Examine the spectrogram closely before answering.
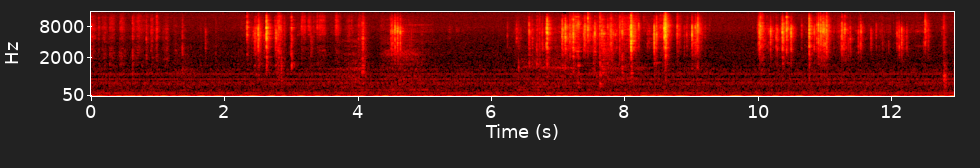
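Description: Irregular clicks, taps and rustles of a stripped computer keyboard assembly and its circuit board being handled and turned over, in several clusters, over a low steady electrical hum.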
